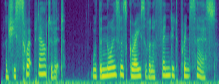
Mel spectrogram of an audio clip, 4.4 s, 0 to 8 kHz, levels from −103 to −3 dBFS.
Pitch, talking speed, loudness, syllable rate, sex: 205 Hz, 190 wpm, -18 LUFS, 5.5 syllables/s, female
